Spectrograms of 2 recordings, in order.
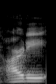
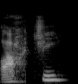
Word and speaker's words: Arty: My name is Arthur and I go by Arty, but when I lived in Brazil people saying Arty, it came out Ah-chee and Ah-chee is like when someone is like planning to do some badness.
